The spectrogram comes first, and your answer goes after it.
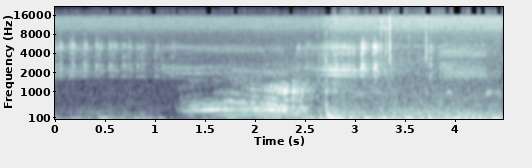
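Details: Huge male lion at Tswalu Kalahari Reserve, South Africa, roaring after scent marking on the quarry during a sunrise game drive on 5 August. A deep, rising, harmonic moan swells, then gives way to rougher broadband noise and a steady low rumble.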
